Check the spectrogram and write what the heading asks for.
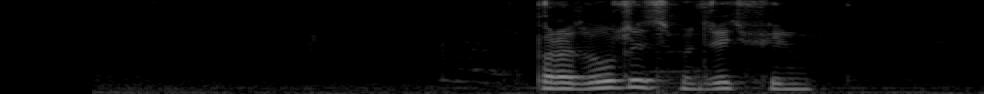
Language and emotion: Russian, neutral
